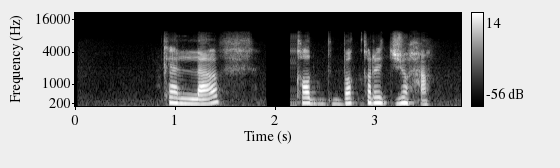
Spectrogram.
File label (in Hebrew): פתגם עממי בערבית מדוברת; كلف قد بقرة جحا; כַּלַפ קַד בַּקַרַת גֻ׳חַא; עלה כמו הפרה של ג׳וחא; פתגם #5 – כמה עולה פרה?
